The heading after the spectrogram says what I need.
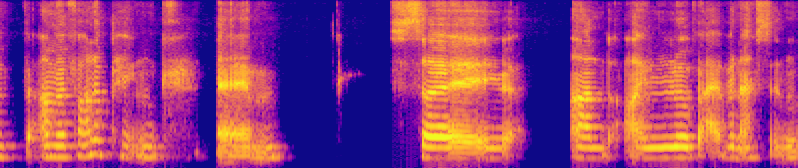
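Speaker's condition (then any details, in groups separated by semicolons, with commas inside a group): Cerebral palsy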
